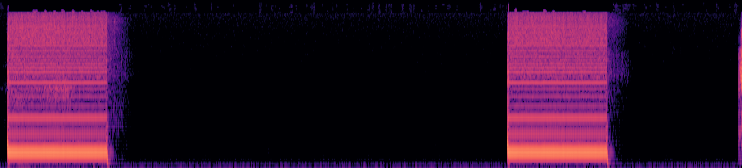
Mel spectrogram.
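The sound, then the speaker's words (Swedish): A telephone ringback tone plays during an outgoing call: steady one-second tones separated by about four seconds of silence, clear, with a third tone just starting at the end. “Så jag tänker att vi ringer upp Anna och så får vi höra hennes egna hudresa.”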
